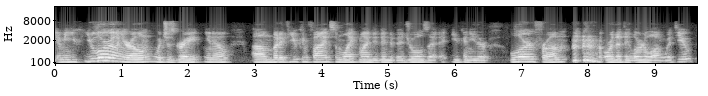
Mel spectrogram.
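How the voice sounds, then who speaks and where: On a lo-fi, dull-sounding video call, an American interview guest from Michigan, a film producer and director, chats casually in a voice on the high side. He keeps checking in with "right?" and "you know" and acts out quotes he imagines people saying.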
